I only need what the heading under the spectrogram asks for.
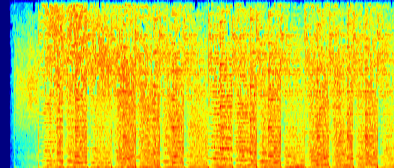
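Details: Electronic dance music with a steady four-on-the-floor beat and heavy bass; no animal voice is heard.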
